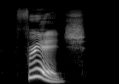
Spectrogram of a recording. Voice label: "fridge", English; 3000 words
